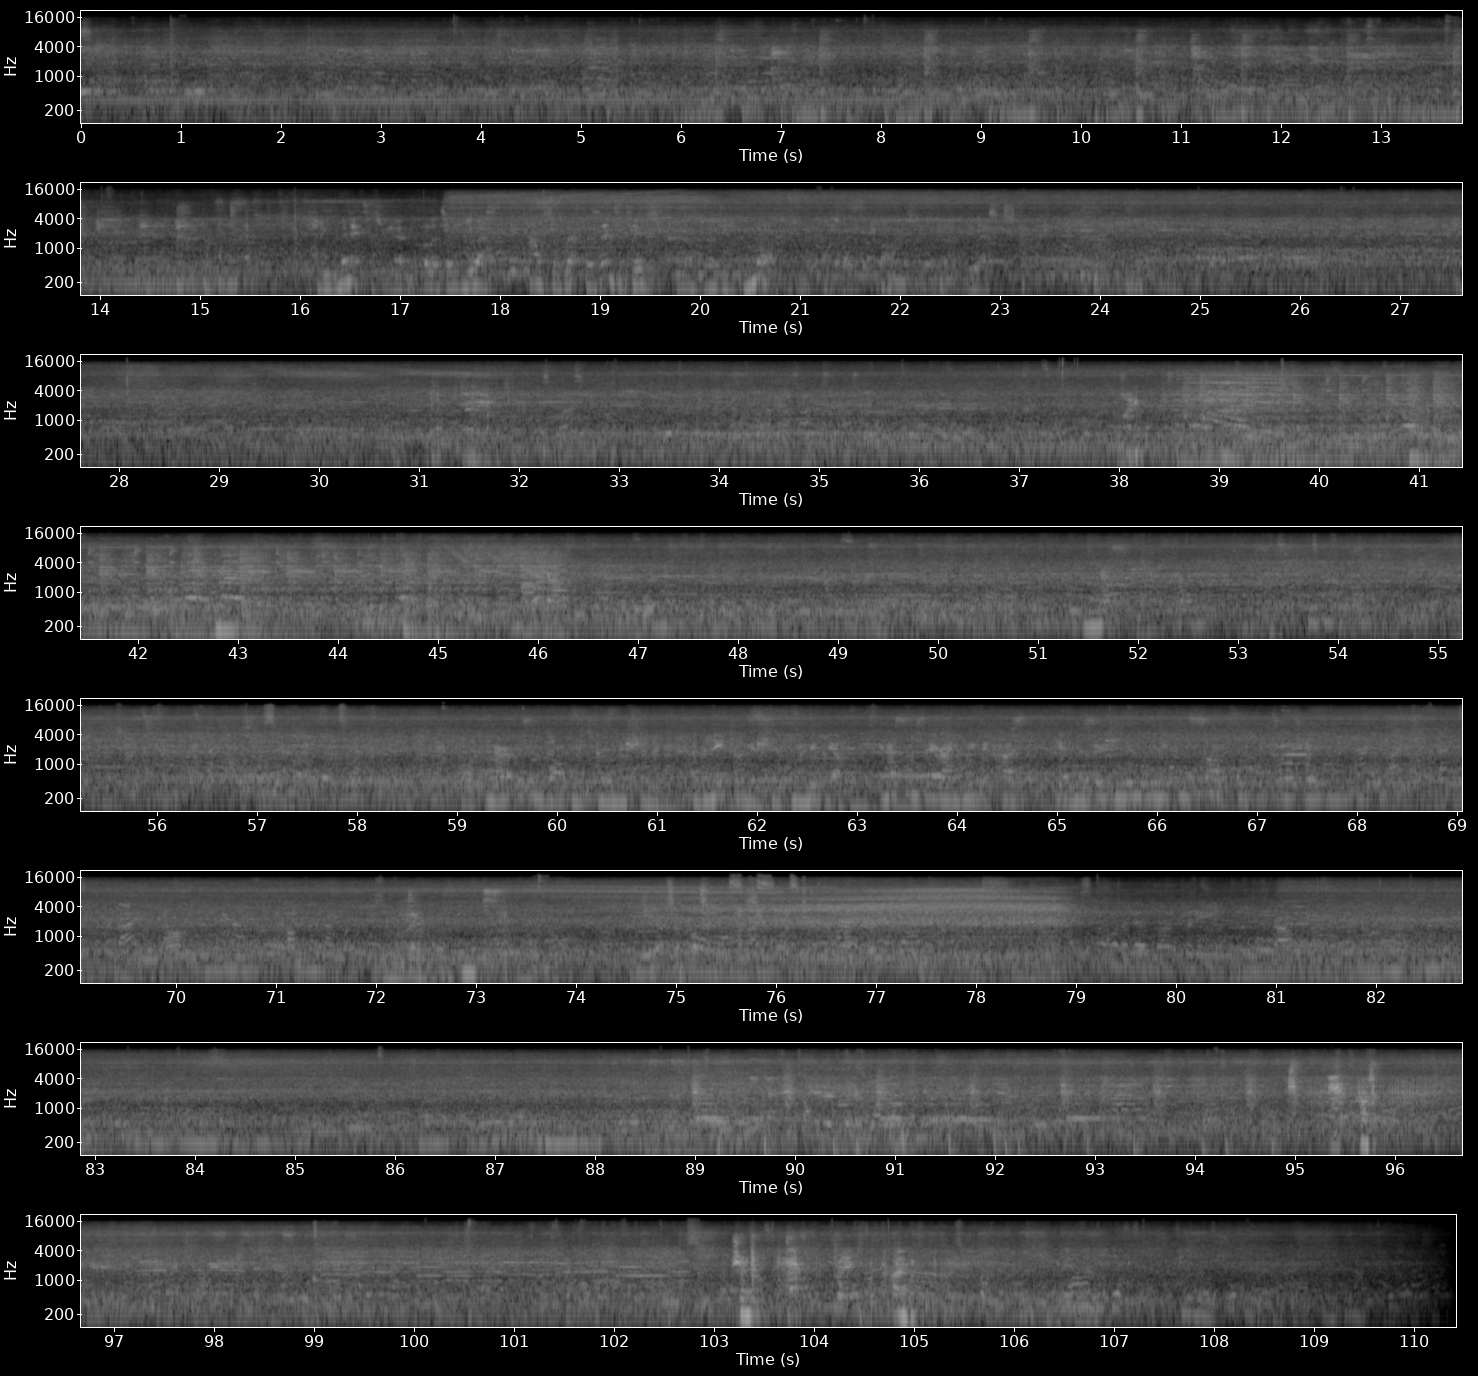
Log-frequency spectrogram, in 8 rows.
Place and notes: Geschwister-Scholl-Straße, Potsdam West, Potsdam, Deutschland - Villa des Herrn von Holst, Potsdam - LOCALIZE Festival, performance of John Cage's
Villa des Herrn von Holst, Potsdam - LOCALIZE Festival, performance of John Cage's "Radio Music" by Simon Vincent. [I used the Hi-MD recorder Sony MZ-NH900 with external microphone Beyerdynamic MCE 82]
